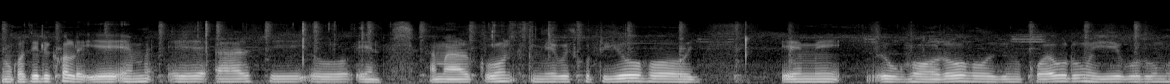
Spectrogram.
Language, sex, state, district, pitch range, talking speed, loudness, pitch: Bajjika, male, Bihar, Vaishali, 120-130 Hz, 130 wpm, -18 LUFS, 125 Hz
